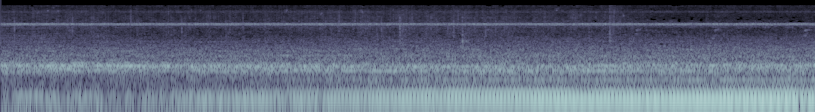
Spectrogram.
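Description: A vehicle engine rumbles low, growing louder as it comes closer.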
